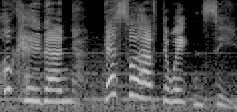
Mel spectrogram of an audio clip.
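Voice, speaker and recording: A tiny, naive fairy companion from an anime game, with an extremely high, squeaky childlike voice. Her delivery is excitable and bubbly, swinging widely in pitch. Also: normal speed, faint music behind, heavily acted. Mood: accepting. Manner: excitable, refers to self by name.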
